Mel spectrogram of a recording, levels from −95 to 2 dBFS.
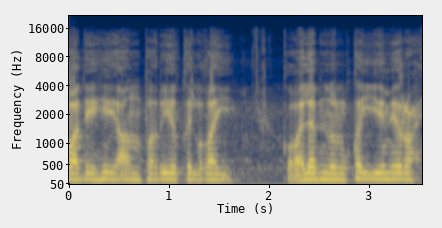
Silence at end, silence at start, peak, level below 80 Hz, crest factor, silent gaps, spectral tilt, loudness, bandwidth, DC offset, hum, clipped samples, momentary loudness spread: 0 s; 0 s; 0 dBFS; -54 dBFS; 16 dB; none; -7 dB/octave; -15 LUFS; 14 kHz; 0.6%; none; under 0.1%; 5 LU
